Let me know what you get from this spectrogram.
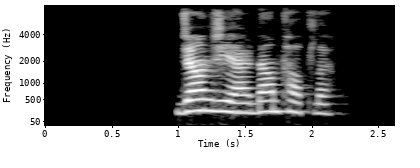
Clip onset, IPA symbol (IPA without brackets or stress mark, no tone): d͡ʒ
